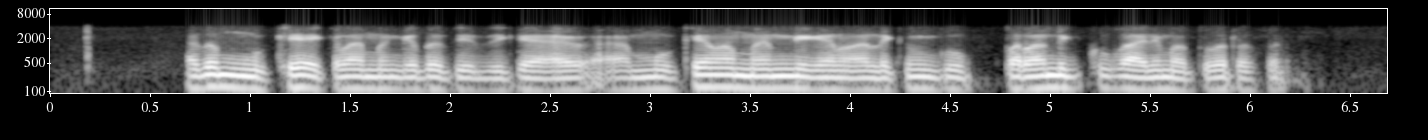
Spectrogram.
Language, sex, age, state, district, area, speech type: Santali, male, 18-30, Jharkhand, East Singhbhum, rural, conversation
